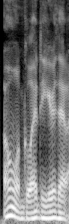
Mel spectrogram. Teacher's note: It kind of went down at the end. It sounded relieved.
